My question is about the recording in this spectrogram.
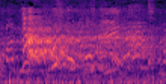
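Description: Several high voices shouting and shrieking at once during a football game, breaking out about a third of a second in and tailing off over the next second or so.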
